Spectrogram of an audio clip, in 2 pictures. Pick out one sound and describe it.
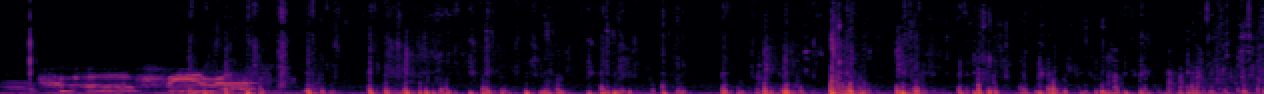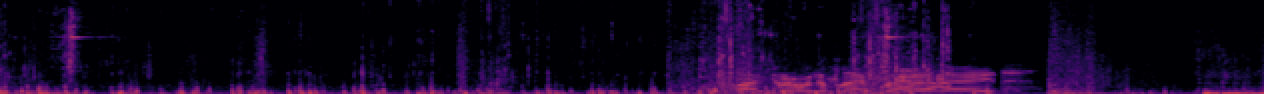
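Quick footsteps thud and tap on hard ground.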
